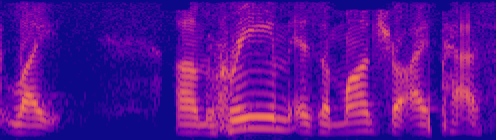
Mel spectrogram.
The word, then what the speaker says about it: Hrim: The mantra Hrim, H-R-I-M, but the I spends like long E, so it's like Hrim, Hrim.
